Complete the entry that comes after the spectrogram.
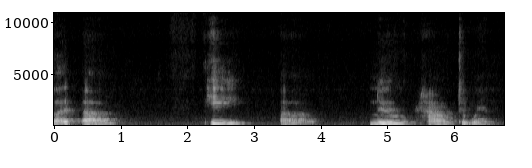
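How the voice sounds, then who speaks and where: Speech in an American accent moves at a very slow pace, broken by long, frequent pauses. The pitch varies in an ordinary way. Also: man, medium pitch for a man. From Arizona. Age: 60s. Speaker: retired judge and former college quarterback. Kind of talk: interview.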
